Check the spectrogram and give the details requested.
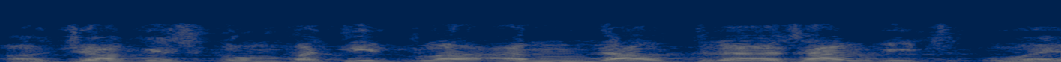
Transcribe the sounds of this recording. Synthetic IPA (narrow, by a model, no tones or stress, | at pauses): ə̰lˠʒɔkeskumpət̪ibləʔːmd̪alˠt̪ɾəzambit͡soe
